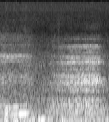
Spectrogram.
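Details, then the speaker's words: Pet dog snoring in the background while resting after a walk and a meal: quiet, rough, snorting breath noise of ordinary sleep snoring. "I apologize if you can hear Millie snoring in the background"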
